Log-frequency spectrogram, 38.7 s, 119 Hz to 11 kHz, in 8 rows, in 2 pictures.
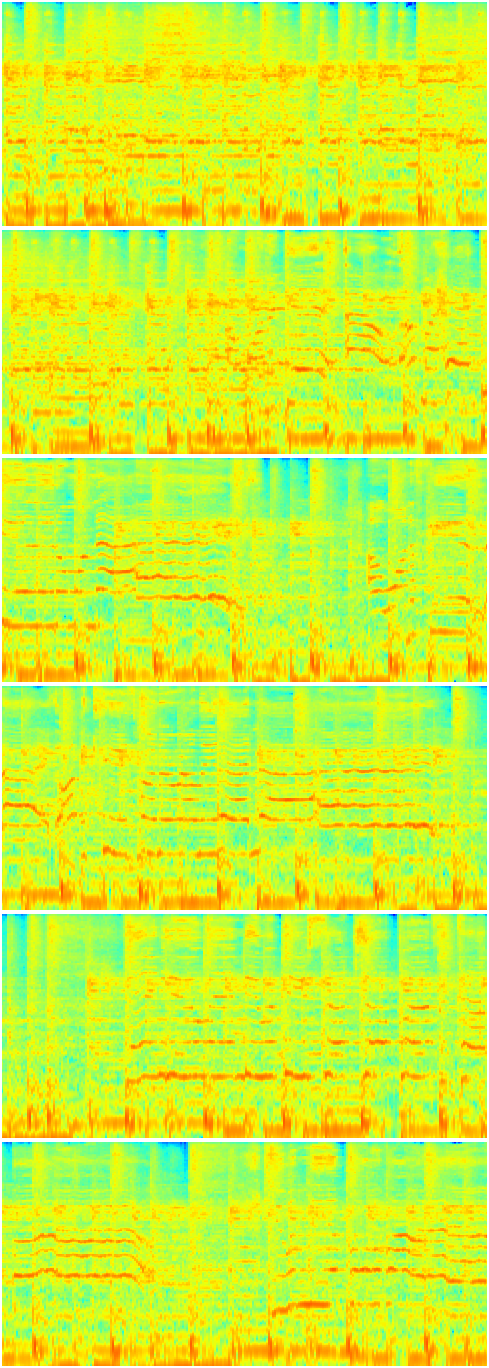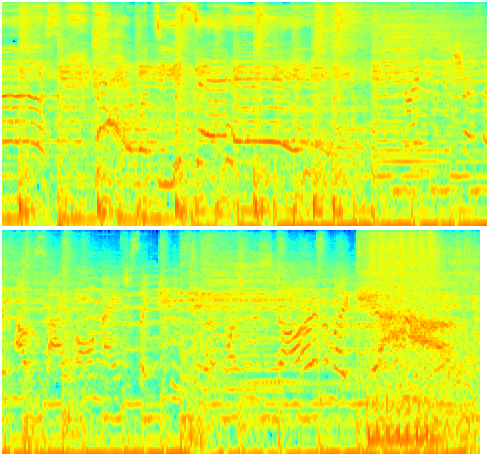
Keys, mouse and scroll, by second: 9.7-10.7 shift+drag, 14.5-17.9 typing, 19.0 click, 20.8 scroll up 1, 24.1 click, 25.5 shift+click, 26.2-27.3 scroll down 1, 27.3-32.0 drag.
